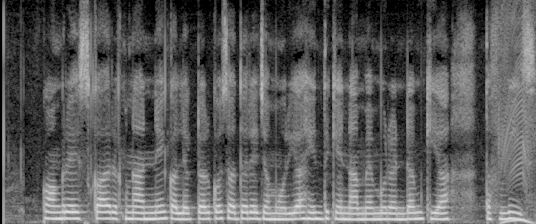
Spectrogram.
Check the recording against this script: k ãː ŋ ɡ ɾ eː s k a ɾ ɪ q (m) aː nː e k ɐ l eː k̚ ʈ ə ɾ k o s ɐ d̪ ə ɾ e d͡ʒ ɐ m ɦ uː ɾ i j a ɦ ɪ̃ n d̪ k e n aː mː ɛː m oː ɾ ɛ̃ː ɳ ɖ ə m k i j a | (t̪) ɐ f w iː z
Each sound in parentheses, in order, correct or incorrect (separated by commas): incorrect, correct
